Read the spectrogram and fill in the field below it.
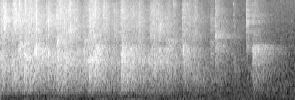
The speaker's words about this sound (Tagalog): Palakpakan mo si Lord, come on.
